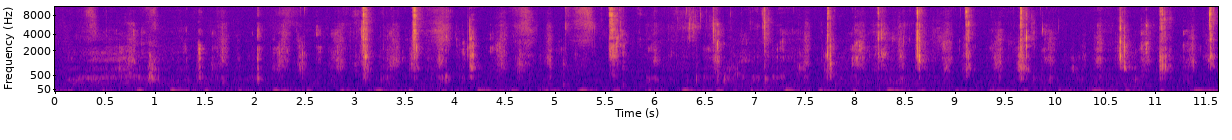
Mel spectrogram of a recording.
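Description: Gloved fingers squish and scrape food on a wooden board.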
